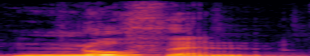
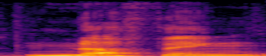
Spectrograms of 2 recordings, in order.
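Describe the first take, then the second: First: The vowel is a rounded Northern 'oo' sound. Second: The vowel is an open, non-Northern 'uh' sound.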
